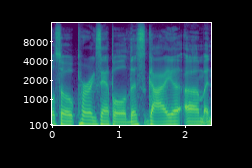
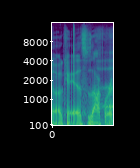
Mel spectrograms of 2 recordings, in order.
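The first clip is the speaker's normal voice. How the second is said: low deadpan; 14 semitones lower, 5 dB quieter than usual. Retold or imitated. Retold inner thought on bad date.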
